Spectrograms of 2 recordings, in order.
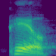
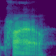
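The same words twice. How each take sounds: First: "pale" said as "pill", short lax vowel. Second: "pile" with a long EYE vowel; wrong long I. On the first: Teacher modelling the first syllable of pilgrim, short I. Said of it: "le son court". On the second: Teacher showing the French learners' mistake, wrong long I. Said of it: "instead of pile". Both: Shown as a demonstration.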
